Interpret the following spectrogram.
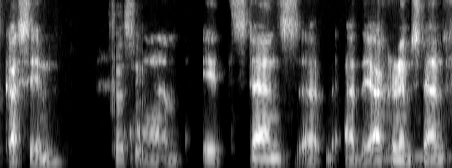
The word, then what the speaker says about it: CACIM: CACIM is we pronounce it as CACIM.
